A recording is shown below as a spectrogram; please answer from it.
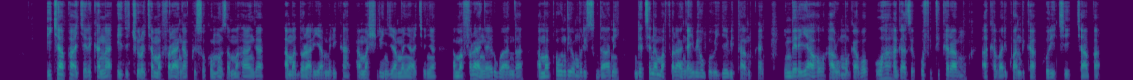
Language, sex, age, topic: Kinyarwanda, male, 18-24, finance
